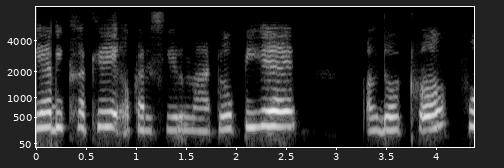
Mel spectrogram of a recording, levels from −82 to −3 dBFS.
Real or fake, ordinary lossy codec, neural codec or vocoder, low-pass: fake; none; codec, 44.1 kHz, 2.6 kbps, DAC; 7.2 kHz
